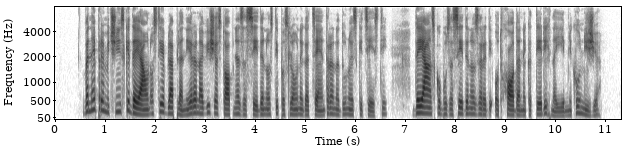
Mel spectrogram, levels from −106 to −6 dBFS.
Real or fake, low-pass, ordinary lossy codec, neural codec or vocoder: real; none; none; none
